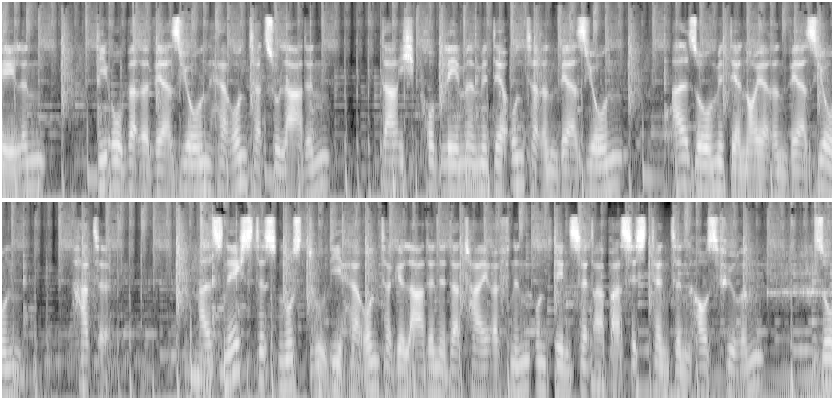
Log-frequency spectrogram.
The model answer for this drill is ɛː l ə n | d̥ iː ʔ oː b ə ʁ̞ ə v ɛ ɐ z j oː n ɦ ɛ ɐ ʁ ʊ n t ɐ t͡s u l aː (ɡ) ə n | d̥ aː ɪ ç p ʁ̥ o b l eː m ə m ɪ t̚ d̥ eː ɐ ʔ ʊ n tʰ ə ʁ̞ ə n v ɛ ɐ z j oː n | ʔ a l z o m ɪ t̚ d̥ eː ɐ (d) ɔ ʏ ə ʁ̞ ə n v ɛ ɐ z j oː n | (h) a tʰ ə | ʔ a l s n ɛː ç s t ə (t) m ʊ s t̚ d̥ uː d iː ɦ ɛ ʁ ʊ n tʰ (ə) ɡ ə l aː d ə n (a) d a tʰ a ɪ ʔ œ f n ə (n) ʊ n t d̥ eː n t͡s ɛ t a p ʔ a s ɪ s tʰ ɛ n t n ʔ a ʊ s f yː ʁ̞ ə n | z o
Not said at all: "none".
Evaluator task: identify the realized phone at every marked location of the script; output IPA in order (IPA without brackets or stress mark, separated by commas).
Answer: d, n, h, s, ɐ, ə, n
